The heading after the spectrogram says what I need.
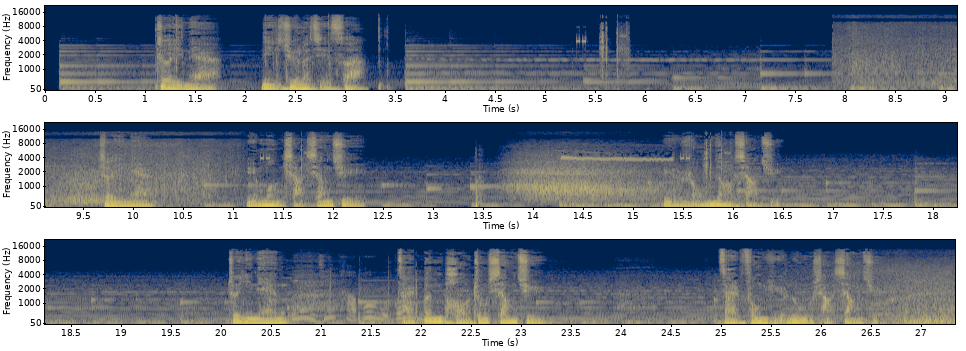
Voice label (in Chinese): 酒央视广告; 毛铺酒（央视广告）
